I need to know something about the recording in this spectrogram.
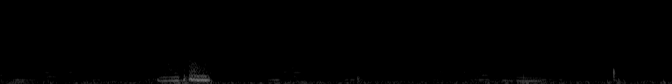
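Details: Snoring from a sleeping cat: two soft, low, rasping snores a few seconds apart over a quiet background.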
